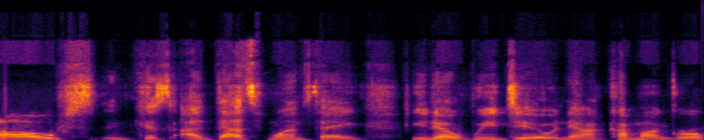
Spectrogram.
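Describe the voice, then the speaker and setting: A woman speaks at a moderate pace, her pitch shifting in an ordinary way. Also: very clean recording, silent background. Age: middle-aged. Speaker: live streamer. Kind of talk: casual chat. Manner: animated.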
